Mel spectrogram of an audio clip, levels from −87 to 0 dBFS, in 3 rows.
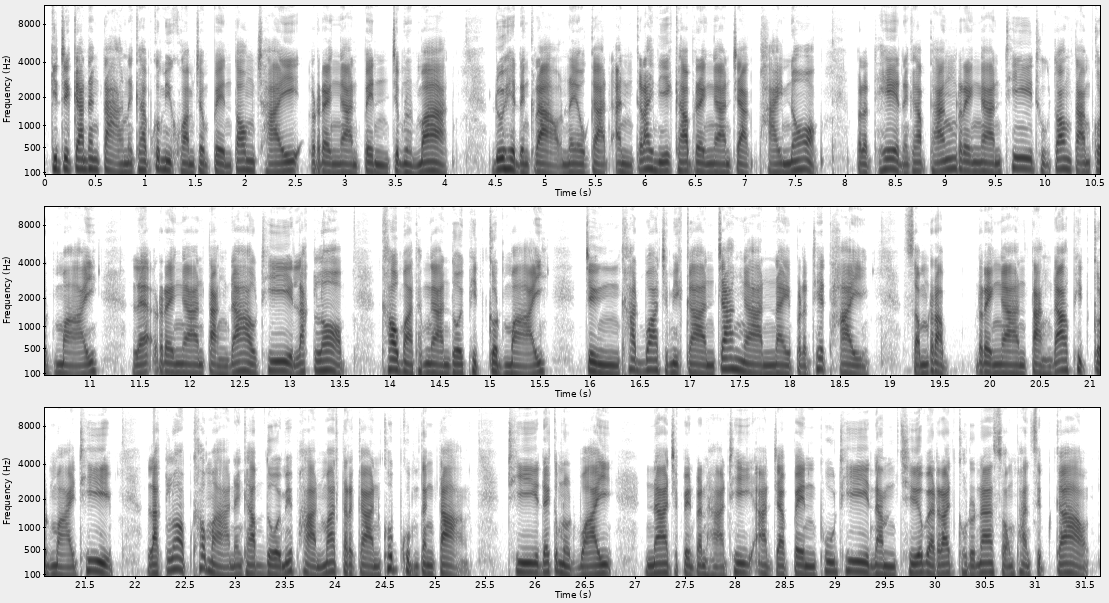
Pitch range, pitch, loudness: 115-140 Hz, 120 Hz, -25 LUFS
